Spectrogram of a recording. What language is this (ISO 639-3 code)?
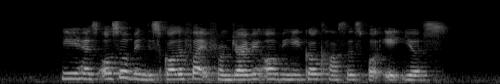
eng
